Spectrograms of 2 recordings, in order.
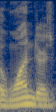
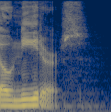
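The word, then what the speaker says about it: Oneders: The band's name is The Wonders, but they spell it with O-N-E. – Okay. – Durs. Like the Beat Ulls, right? – Got it. – But everyone would always say the O-Neaters. Instead of Wonder, because they would read it and be like, oh, they're the O'Neaters.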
